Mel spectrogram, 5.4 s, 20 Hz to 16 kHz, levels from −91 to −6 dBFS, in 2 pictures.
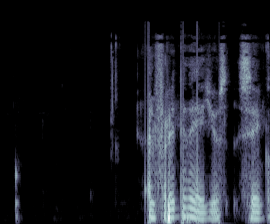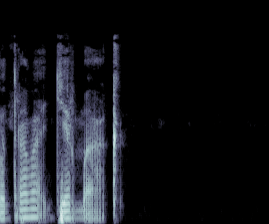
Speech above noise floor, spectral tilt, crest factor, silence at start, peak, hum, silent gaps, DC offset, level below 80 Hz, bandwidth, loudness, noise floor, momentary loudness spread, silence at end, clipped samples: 63 dB; -6 dB/octave; 26 dB; 0.15 s; 0 dBFS; none; none; under 0.1%; -42 dBFS; 10.5 kHz; -24 LUFS; -86 dBFS; 8 LU; 1.5 s; under 0.1%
